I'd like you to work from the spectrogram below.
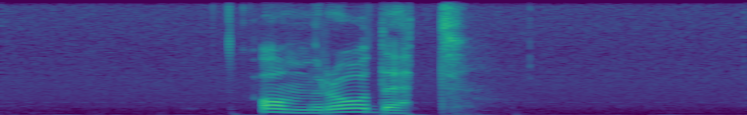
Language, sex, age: Swedish, female, 21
